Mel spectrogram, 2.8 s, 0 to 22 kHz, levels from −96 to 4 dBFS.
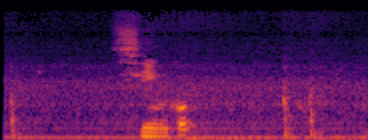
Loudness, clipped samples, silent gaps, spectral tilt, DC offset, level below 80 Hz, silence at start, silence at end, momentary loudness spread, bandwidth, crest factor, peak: -32 LUFS; under 0.1%; none; -5.5 dB/octave; under 0.1%; -48 dBFS; 0.05 s; 0 s; 20 LU; 16 kHz; 22 dB; -10 dBFS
